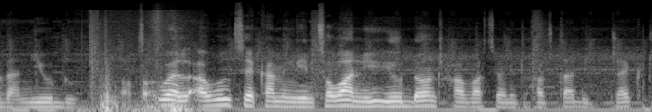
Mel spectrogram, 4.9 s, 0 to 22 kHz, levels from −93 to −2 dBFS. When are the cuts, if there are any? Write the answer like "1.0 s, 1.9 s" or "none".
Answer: 1.1 s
